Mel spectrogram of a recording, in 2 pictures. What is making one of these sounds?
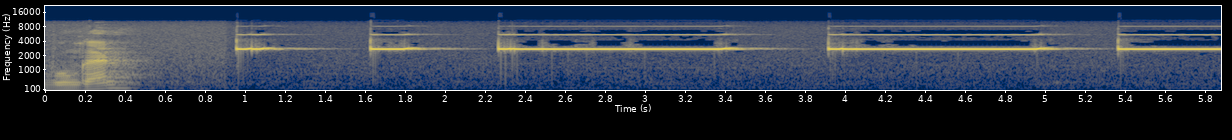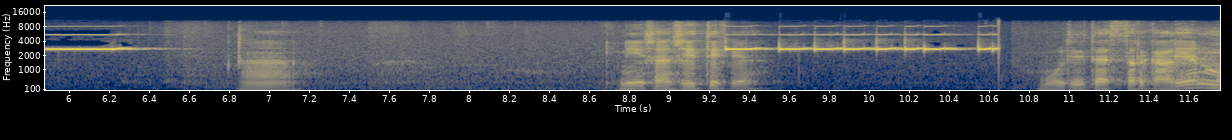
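An electronic buzzer beeps in short and long bursts.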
